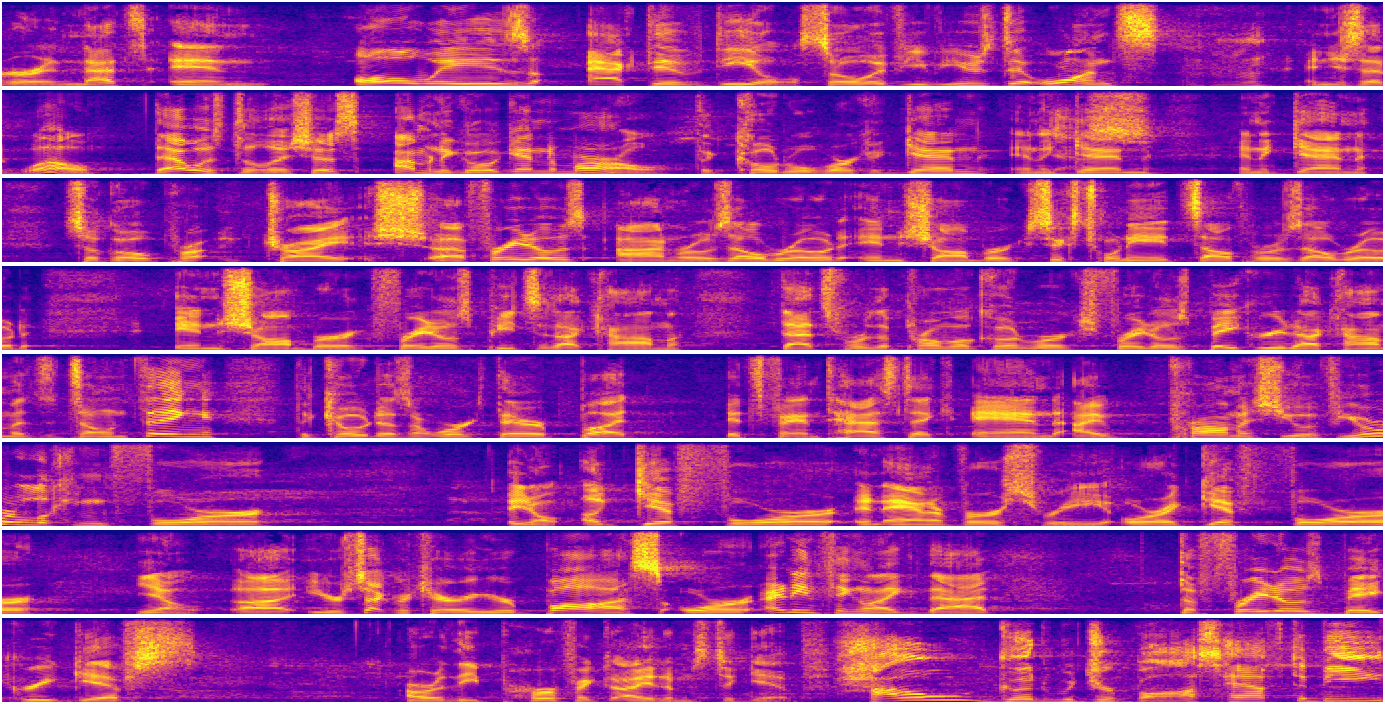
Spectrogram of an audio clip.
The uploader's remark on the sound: Live from Uncle Bud's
